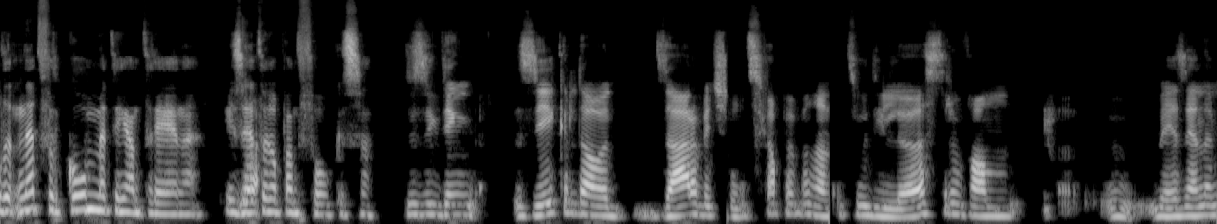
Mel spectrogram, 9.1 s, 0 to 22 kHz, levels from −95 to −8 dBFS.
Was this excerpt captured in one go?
no; 4 cuts; at 2.9 s, 3.7 s, 5.5 s, 6.2 s

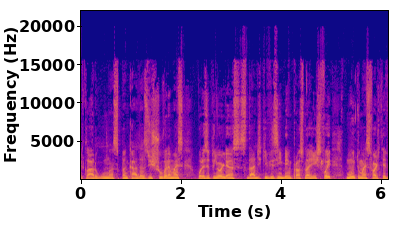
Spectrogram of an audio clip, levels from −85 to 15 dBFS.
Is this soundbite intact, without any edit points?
yes; 0 cuts

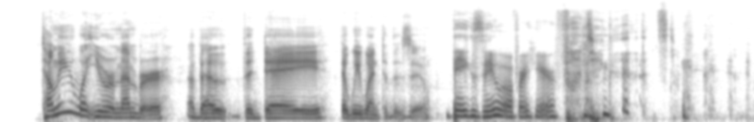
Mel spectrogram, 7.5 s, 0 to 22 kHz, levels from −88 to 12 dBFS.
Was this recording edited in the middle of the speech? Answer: yes; 1 cut; at 3.3 s

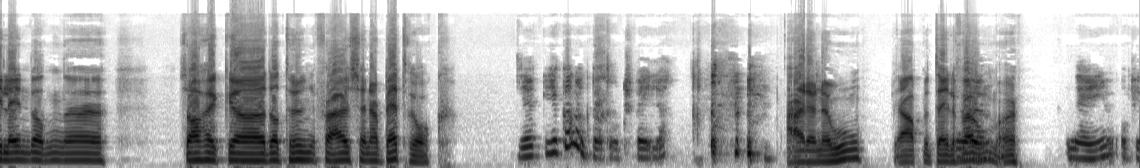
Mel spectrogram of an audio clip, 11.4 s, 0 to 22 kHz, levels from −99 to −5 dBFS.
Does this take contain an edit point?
no; 0 cuts

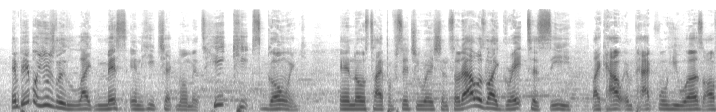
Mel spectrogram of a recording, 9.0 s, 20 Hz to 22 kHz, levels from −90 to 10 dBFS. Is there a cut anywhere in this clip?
no; 0 cuts

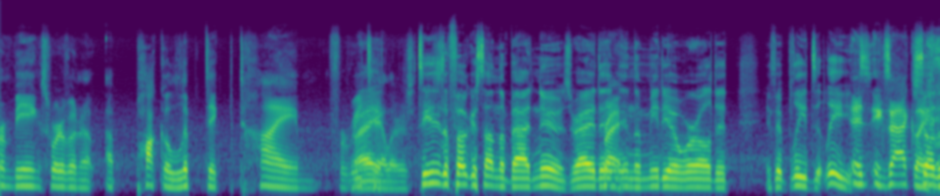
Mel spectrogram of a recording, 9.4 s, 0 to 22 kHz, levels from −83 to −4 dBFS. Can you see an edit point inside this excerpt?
no; 0 cuts

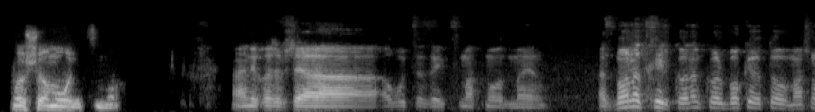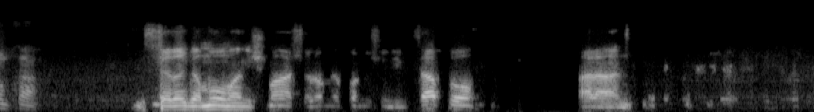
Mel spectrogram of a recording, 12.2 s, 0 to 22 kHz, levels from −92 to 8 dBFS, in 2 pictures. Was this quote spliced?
no; 0 cuts

